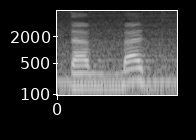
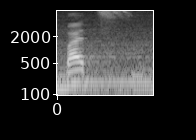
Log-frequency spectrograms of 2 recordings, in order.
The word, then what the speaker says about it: تبت: Kemudian ketika mensukunkan huruf ta, tabat, bat, bukan bats.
